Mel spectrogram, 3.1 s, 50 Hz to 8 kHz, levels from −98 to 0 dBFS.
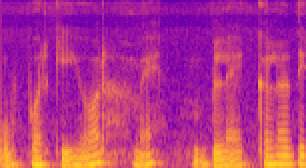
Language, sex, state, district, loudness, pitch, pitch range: Hindi, male, Himachal Pradesh, Shimla, -16 LUFS, 125 Hz, 115-140 Hz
